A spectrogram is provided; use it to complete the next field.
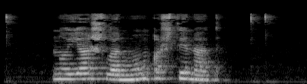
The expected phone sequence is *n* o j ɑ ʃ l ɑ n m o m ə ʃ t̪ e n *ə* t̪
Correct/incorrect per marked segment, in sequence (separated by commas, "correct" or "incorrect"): correct, incorrect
